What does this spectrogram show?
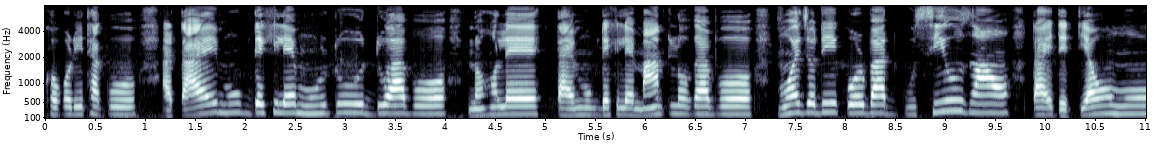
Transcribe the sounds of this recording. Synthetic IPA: kʰːɔkoɹitʰakʊa̰ɹtajmʊk̚dekʰilɛmʊɹtʊdʊabɔ | nɔɦɔlɛtajmʊk̚dekʰilɛmatlɔɡabɔmojzodikoɹbat̚ɡusiʊzaʊ̃ | tajtetijaʊmʊ

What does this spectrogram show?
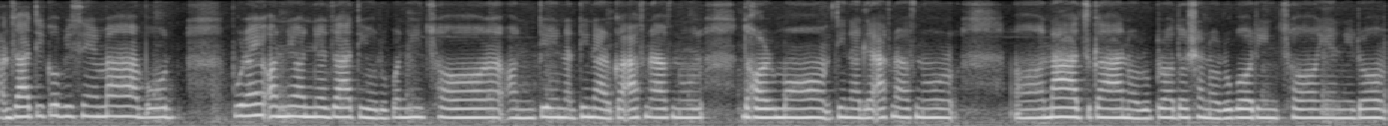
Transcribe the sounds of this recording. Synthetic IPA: d͡zat̪ikobisʌemaʌbʌ | puɾʌjʔʌnjʌːnjʌd͡zat̪iɦʌɾupʌnit͡sʰʌʌnit̪ent̪inʌɾukaʔapʰnoapʰno | d̪ʱʌrmʌt̪inarleʔapʰnoapʰno | nad͡zɡanɦʌɾuprʌd̪ʌrsʌnɦʌɾuɡʌɾint͡sʰʌjaniɾʌ

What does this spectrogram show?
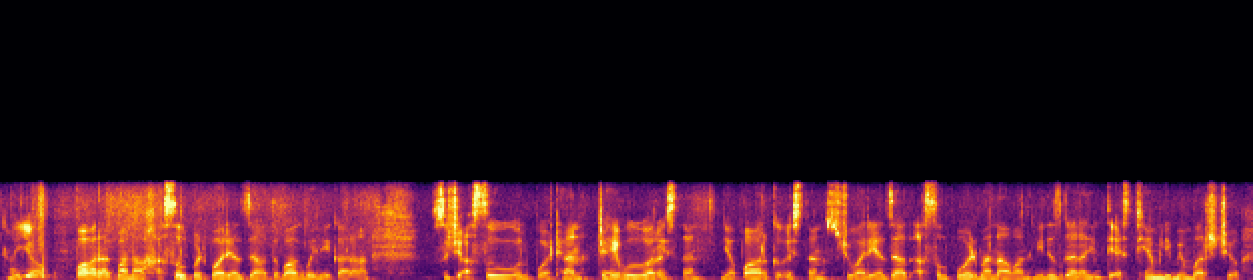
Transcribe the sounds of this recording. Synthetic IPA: japaːɾɐk̚bɐnaɐsɨlpəʈʰʲpaːɾʲjazʲaːd̪ɨbaːɡbənʲikɐɾaːn | sut͡ʃʰiʔɐsɨlpəʈʰjaːnt͡ʃɐɦiʋəɐɾəsʲt̪anjapaːɾkɨəsʲt̪ansut͡ʃʰiʋaɾjazʲjaːd̪ɐsɨlpəʈʰʲbɐnaːʋanʋinis̬ɡɐɾaɦimt̪iɐsʲtʰiemlimembɐɾst͡ʃʰi

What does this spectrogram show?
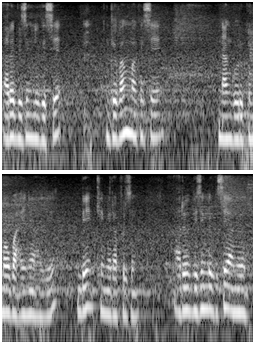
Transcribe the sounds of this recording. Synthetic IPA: aɾɯbizɯŋlɯɡɯse | ɡɯbaŋmakʰase | naŋɡuɾɯkʰɯmawbaɦajnɯɦajɯ | bekʰemeɾapʰɯɾzɯŋ | aɾɯbizɯŋlɯɡɯseaŋɯ

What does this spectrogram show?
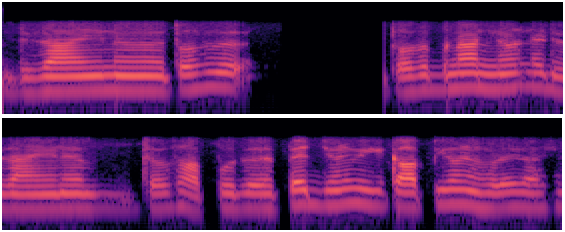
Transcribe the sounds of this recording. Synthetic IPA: ɖɪzaːɪnt̪ʊs | t̪ʊsbənaːneõːneːɖɪzaːɪnt̪ʊsaːpːuːt̪ped͡ʒoːneːbiːkaːpiːɦõːnẽːsʰoːɽeːɡaʃ

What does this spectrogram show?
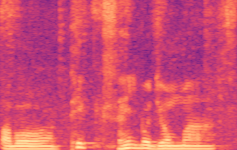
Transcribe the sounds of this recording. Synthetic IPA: pabɔʈʰiksaɦĩd͡ʒbɔd͡ʒɔmːa

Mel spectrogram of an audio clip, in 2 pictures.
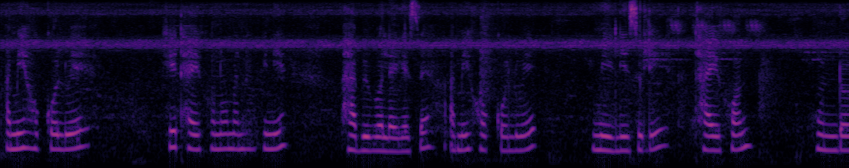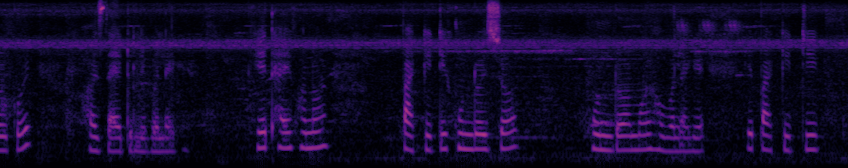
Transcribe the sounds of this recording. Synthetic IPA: amixɔkɔlʊɛ | xejtʰajkʰɔnɔɹmanukʰiniɛ | bʱabibɔlaɡɛsɛa̰mixɔkɔlʊɛ | milizuli | tʰajkʰɔn | xundɔɹkoj | xɔzajtulibɔla̰ɡɛ | xejtʰajkʰɔnɔɹ | pakitixundɔɹzɔ | xundɔɹmɔjɦobɔlaɡɛ | xejpakiti

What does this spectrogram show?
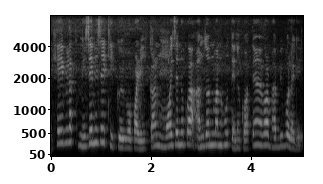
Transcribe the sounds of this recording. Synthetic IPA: xejbilaknizenizejtʰikːoɹibɔpaɹikaɹɔnmojzenɛkʊwaʔanzɔnmanuɦʊ̃tɛnɛkuwatɛ̃ʊ̃ɛbaɹbʱabibɔlaɡɛ̰

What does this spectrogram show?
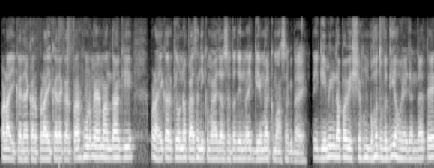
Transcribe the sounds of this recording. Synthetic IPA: pəɽaːiːkəɾjaːkəɾpəɽaːiːkəɾaːkəɾpəɾɦʊɳmɛ̃ːmãːnd̪ãːk̬ɪ | pəɽaːiːkəɾkeːʊnːãːpɛːsãːniːkəmaːjaːd͡ʒaːsək̚d̪aːd͡ʒɪnːãːɪk̚ɡeːməɾkmaːsəkd̪aːɛːt̪eːɡeːmɪ̃ŋɡd̪aːpəʋɪʃɦʊɳbɔːt̪ʋəd̪ijaːɦoːjaːd͡ʒãːnd̪aːɛːt̪eː

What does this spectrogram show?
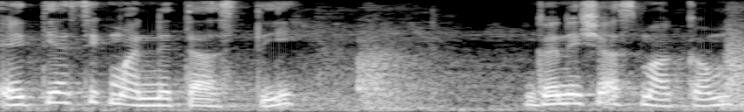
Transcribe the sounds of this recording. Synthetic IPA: əjt̪iɦasikmanjət̪aəst̪i | ɡəneɕə̰smakəm

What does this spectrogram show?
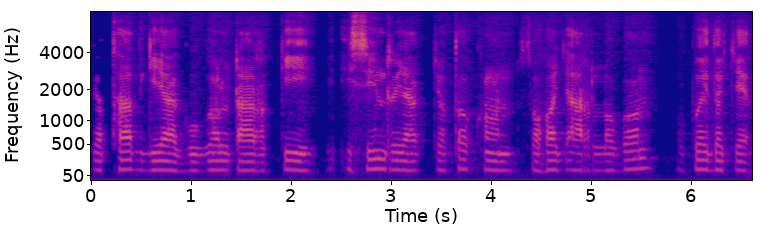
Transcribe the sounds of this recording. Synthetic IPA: d͡ʒɔt̪ʰat̪̚ɡɛjaɡuɡɔlʈaɾkiːsinɾɛjak̚d͡ʒɔt̪ɔkʰːɔnsɔɦɔd͡ʒaɾlɔɡɔn | upəjd̪ɔt͡ʃɛt̪̚

